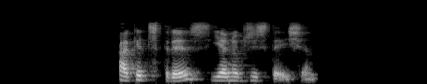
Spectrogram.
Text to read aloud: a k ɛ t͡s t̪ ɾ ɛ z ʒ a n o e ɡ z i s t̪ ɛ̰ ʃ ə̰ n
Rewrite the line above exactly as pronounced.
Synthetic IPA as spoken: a k ɛ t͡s t̪ ɾ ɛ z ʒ a n o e ɡ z i s t̪ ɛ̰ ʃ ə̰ n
